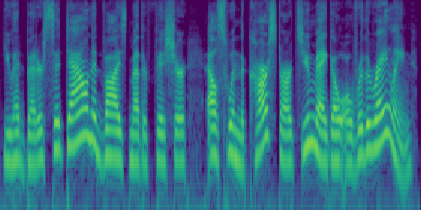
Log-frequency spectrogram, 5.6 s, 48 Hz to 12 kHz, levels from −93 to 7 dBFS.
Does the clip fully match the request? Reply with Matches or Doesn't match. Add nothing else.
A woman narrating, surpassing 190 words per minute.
Matches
